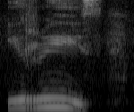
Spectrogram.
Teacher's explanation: Тобто наголос падає на и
